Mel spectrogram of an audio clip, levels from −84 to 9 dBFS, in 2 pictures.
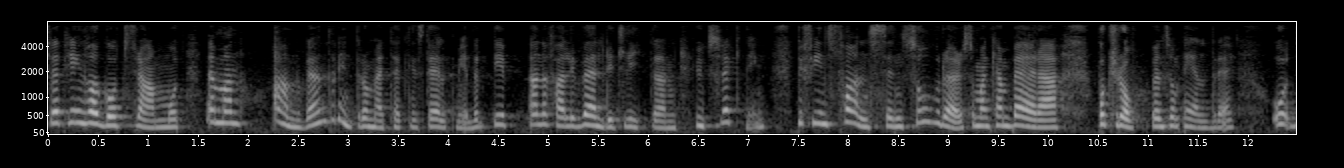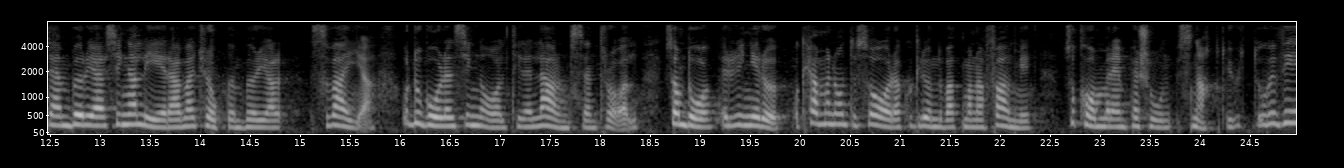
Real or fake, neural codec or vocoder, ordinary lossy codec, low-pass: fake; codec, 24 kHz, 0.9 kbps, WavTokenizer, medium speech release version 2; none; 7.2 kHz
